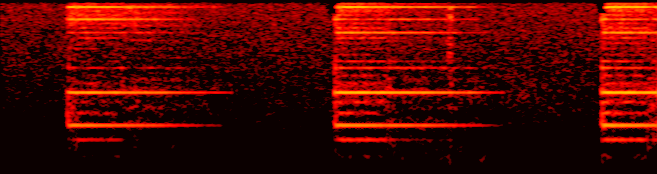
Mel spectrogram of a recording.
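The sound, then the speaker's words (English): A clock chimes three times, evenly spaced about two seconds apart, each clear bell-like strike ringing out and slowly fading before the next. No one speaks. “It sounds like a clock, actually. But it's doesn't my like clock.”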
